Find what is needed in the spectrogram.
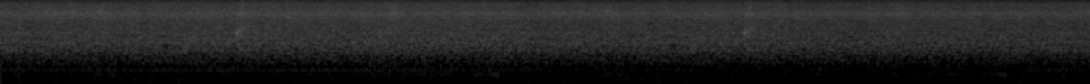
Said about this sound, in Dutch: Hoeveel kuub water per vierkante centimeter valt hier naar beneden, zeg?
